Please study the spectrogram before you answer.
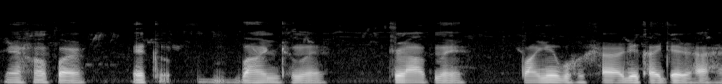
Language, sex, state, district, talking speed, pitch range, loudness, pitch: Hindi, male, Chhattisgarh, Balrampur, 100 wpm, 90-100 Hz, -16 LUFS, 95 Hz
